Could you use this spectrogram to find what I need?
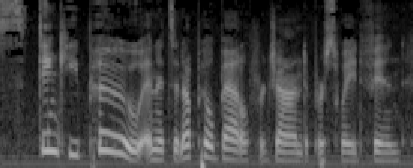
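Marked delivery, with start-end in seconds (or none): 0.0-1.2 high, slow, drawn-out holler; child's yell. A narrator's reading. Small son at candle shop doorway, gleeful yell. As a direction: yell it high and long like a toddler. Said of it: "throws back his head and yells".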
